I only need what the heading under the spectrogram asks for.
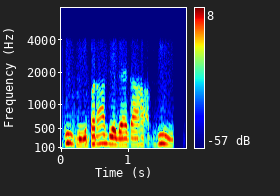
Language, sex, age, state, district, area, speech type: Urdu, male, 45-60, Uttar Pradesh, Aligarh, rural, conversation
